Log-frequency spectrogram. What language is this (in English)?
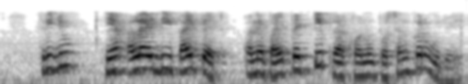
Gujarati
